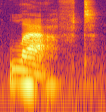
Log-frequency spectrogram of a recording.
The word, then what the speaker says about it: laughed: you pronounce this sound the final sound of the infinitive is the unvoiced F sound since it's unvoiced it is case 1 where the II D is pronounced as that T sound laughed laughed how do you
